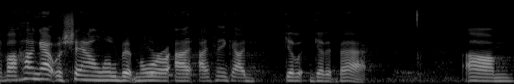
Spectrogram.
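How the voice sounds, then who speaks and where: A woman with an American accent speaks at a fairly low pitch and a moderate pace. Her pitch varies in an ordinary way, and she takes long, frequent pauses. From US South. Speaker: nonprofit executive. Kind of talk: keynote speech.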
